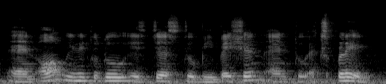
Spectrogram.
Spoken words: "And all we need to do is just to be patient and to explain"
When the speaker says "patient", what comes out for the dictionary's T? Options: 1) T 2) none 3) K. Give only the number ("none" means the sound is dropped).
1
